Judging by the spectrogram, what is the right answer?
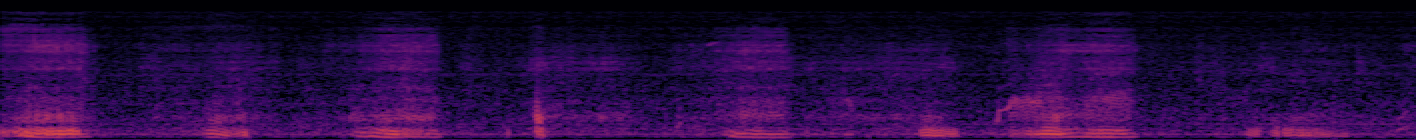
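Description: Chocolate Labrador puppy snoring softly in its sleep, a short snore roughly every second, with one faint click about three and a half seconds in.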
